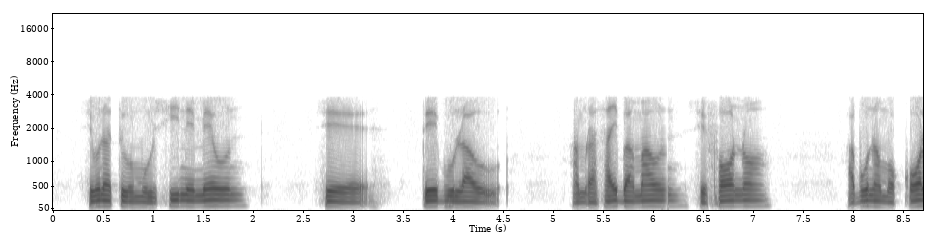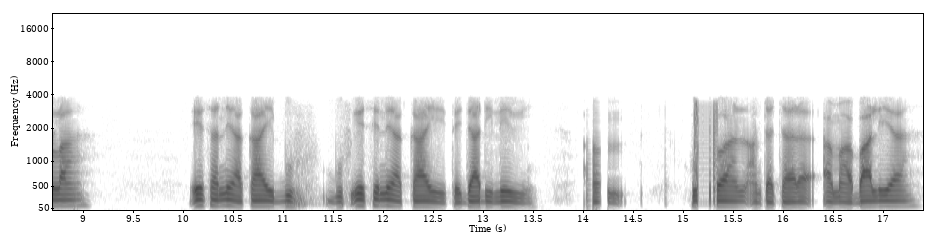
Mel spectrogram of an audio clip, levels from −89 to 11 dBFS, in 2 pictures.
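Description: At 6.09 s, just after "amra saiba", packet loss with pitch repetition fills a 60 ms gap (two lost packets, it seems) by looping the last pitch period. The result is a brief held, buzzy tone. At 8.91 s a 30 ms loss does the same.

From 14.0 to 14.3 s, after "akai te jadi lewi", the losses total 240 ms across 300 ms. The longest run, 120 ms, fades toward silence before a cross-fade back. A dropout in a loose connection sounds different: it has no repeated pitch.

From 15.11 to 15.34 s, just before "am carcare", an intermittent contact opens the line for about 200 ms. The sound cuts out with crackle at both edges and faint hiss in between, riding over the narrow 3.4 kHz telephone band.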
